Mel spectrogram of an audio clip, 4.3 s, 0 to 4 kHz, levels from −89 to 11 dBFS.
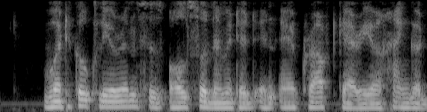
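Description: Nothing in the recording stood out as a technical fault on listening.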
